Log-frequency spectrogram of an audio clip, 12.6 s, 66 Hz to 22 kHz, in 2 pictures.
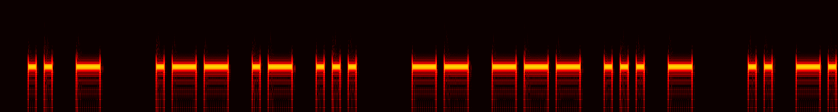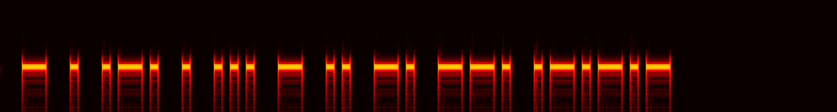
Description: Morse code, heard as a keyed tone, about 20 wpm, 700 Hz. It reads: IT WAS MOST INTERESTING.
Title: Sentences from Top 1000 Words - Review Part 1 - 20wpm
